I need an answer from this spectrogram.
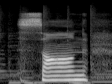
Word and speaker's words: song: A lot of learners want to pronounce the G separately, like sin-ga, but it's actually one blended sound. So it's not sin-ga, it's just sing with a nasal sound at the end.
